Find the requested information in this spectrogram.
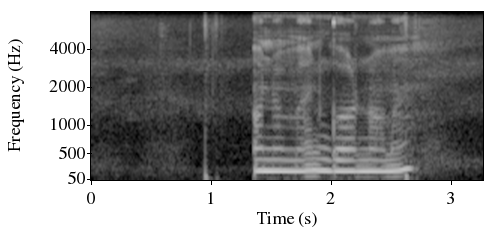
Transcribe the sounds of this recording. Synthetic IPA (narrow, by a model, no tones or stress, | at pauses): ɔnɔmanɡɔɾnɔma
